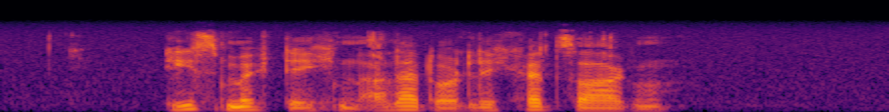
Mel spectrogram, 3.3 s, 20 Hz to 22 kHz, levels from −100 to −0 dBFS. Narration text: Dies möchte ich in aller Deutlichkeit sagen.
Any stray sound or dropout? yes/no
no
